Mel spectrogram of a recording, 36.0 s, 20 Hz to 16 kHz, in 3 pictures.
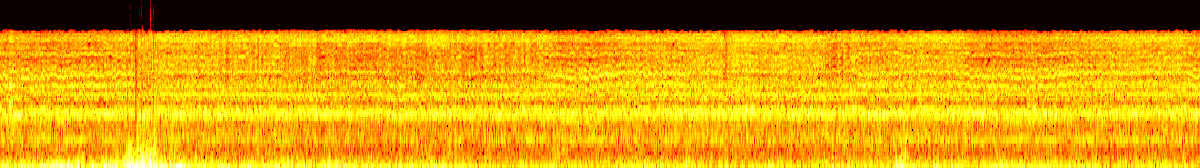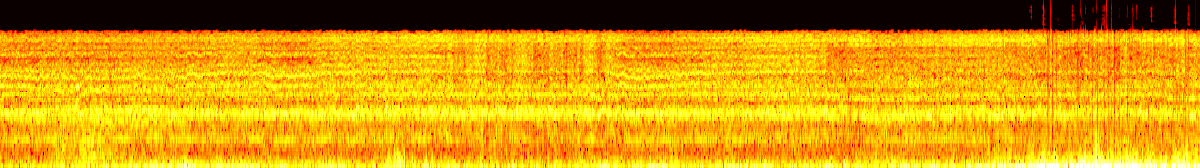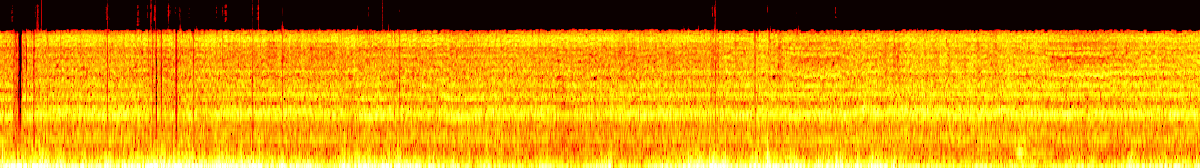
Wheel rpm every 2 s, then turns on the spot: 160, 160, 160, 170, 170, 160, 160, 160, 170, 160, 160, 160, 160, 170, 160, 160, 170, 160.
none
